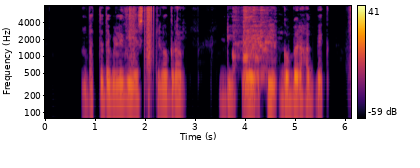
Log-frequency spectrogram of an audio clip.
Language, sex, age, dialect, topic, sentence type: Kannada, male, 18-24, Dharwad Kannada, agriculture, question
